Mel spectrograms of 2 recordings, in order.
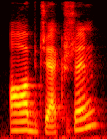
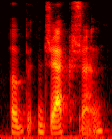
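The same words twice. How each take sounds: First: The stress is on the first syllable. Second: The stress is on the second syllable. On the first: The speaker calls it wrong. "I stressed that first letter O" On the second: The speaker calls it right. "but it should be objection"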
